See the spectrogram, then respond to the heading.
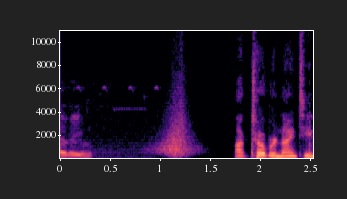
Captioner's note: air swooshes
